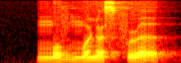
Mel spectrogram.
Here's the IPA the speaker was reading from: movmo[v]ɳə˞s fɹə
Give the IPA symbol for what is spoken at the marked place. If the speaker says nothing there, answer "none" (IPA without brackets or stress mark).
none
